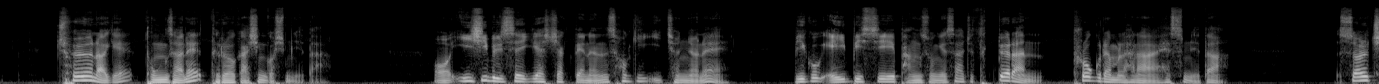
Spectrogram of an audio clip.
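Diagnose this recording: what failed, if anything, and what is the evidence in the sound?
Nothing in this speech recording points to a failure at any stage, from the analogue wiring and converter through to storage and playback. There is no event anywhere in the sound that a listener could tie to a broken link in the chain.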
